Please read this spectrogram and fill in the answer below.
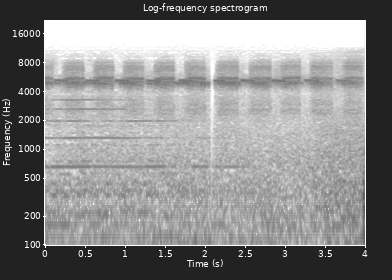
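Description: An insect chirping in even pulses, about three a second, over faint sustained music notes that fade out about halfway through.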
